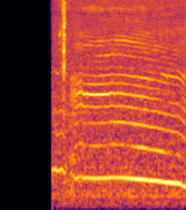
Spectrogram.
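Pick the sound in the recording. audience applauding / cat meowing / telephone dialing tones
cat meowing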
